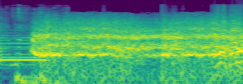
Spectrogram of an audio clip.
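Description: A held music note, cut off about a third of a second in by a sudden loud, steady screech of vehicle tyres skidding.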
